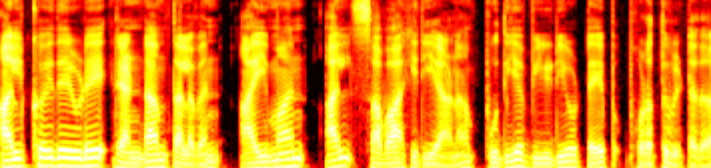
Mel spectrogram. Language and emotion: Malayalam, neutral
